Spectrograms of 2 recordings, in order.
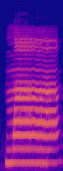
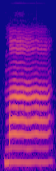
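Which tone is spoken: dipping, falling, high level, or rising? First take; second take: high level; high level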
